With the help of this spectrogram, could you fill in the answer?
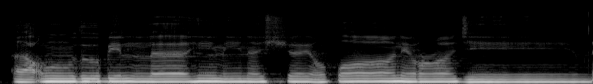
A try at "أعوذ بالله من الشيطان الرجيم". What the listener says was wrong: Sama syai, ya-nya tidak boleh ditebalkan syaitan ya.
